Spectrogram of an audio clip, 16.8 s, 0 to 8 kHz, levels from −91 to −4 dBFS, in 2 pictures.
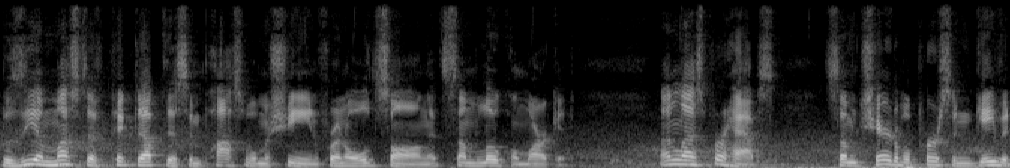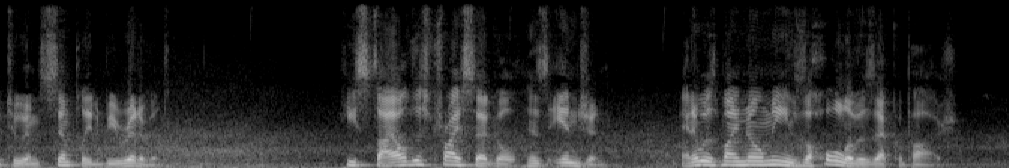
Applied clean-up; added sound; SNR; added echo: none; Cricket / Motor vehicle (road); 15 dB; none.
